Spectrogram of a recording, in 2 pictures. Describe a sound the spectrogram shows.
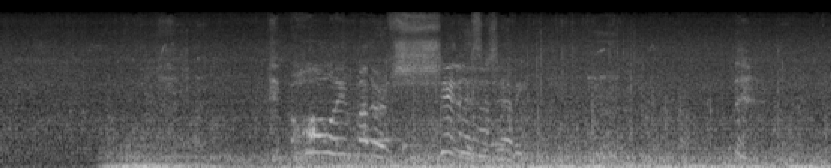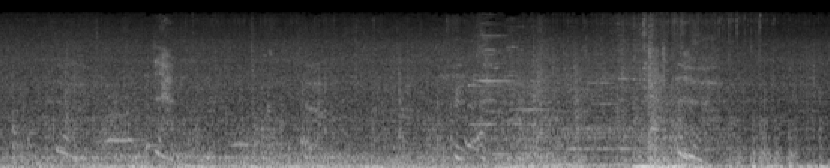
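A heavy wooden cart rumbles and grinds along rails.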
